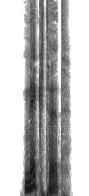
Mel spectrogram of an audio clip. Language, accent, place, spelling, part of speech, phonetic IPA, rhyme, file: German, Germany, Berlin, necktet, verb, [ˈnɛktət], -ɛktət, De-necktet.ogg
- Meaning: inflection of necken: 1. second-person plural preterite 2. second-person plural subjunctive II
